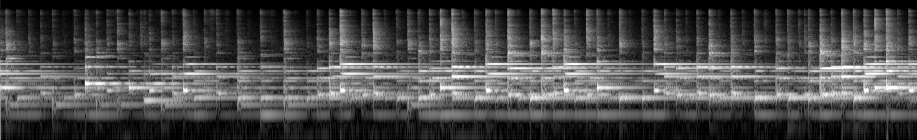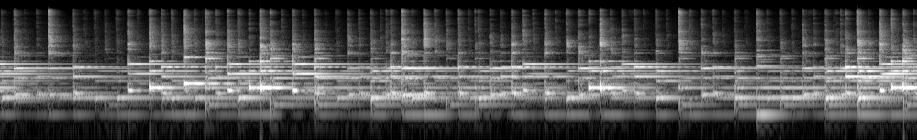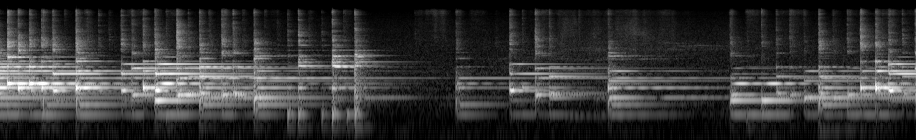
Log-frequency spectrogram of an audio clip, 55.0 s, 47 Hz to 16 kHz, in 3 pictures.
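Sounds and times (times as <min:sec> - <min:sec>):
handpan notes ringing: 0:00.0 - 0:55.0.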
